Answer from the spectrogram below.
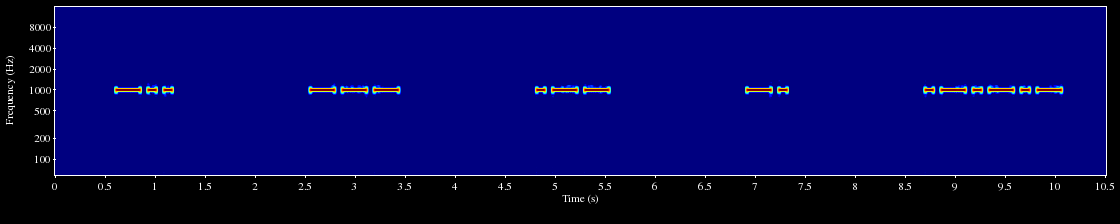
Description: Morse code, heard as a keyed tone, about 15 wpm, spaced as for 5 wpm, 1000 Hz. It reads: DOWN.
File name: qotdfiles / 5wpm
